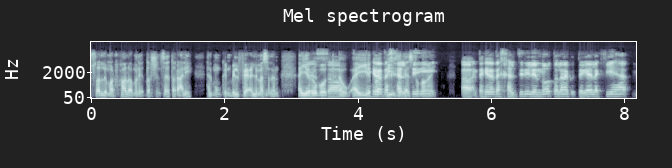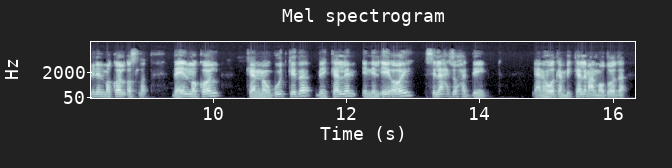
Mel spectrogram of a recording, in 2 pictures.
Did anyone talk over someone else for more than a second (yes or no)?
yes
